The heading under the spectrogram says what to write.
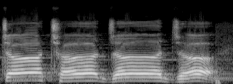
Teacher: ये सब तालु से बोले जाते हैं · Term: तालव्य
